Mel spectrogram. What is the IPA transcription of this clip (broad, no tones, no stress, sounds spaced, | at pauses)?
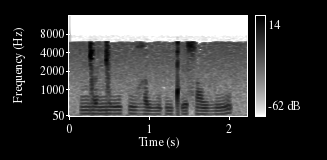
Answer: ŋ͡ǀ œ ŋ͡ǀ u w u k u ɣ ɐ w β u ʔ ĩ ǃʼ ɪ s ɑ̃ w ɣ u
